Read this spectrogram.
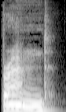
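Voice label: "brand", British English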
